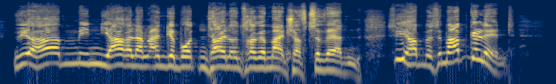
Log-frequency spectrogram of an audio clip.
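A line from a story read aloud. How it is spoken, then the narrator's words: Called out angrily. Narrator (German): Jemand rief aufgebracht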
